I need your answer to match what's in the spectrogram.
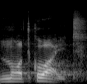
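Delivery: stately, noble, dignified delivery. Recalling how Leslie Campbell would politely refuse: imitating Leslie Campbell's noble voice. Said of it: "in that kind of noble voice".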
